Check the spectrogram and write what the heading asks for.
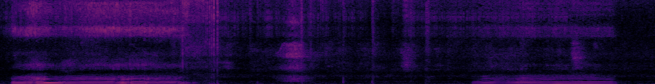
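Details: Two loud, buzzing, low-pitched snoring breaths a few seconds apart with quiet between, in a small room; loud snoring.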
